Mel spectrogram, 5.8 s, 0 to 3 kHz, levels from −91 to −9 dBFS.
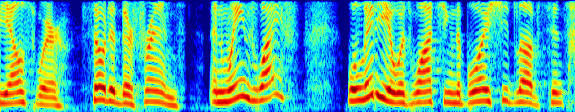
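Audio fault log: No technical faults are audible in this speech recording.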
